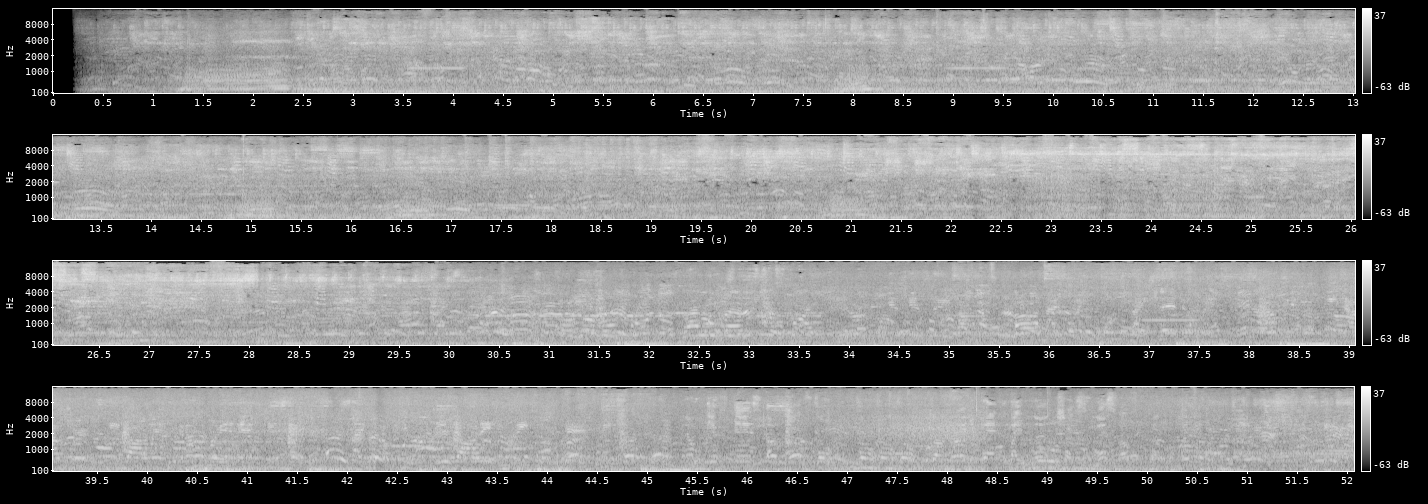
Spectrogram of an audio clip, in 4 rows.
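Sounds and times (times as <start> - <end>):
background chatter: 0.2 - 52.0
crowd voices: 0.2 - 52.0
music: 0.2 - 52.0
car engine revving: 1.0 - 3.8, 7.3 - 9.4, 13.1 - 29.0.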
